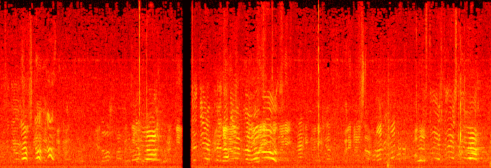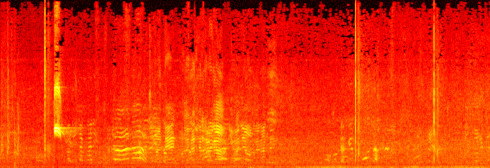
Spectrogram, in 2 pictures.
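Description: A hockey stick clacks sharply against a ball outdoors.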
